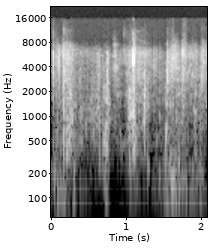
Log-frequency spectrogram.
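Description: A setter dog close to the microphone, panting and moving, heard as irregular short puffs and clicks.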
